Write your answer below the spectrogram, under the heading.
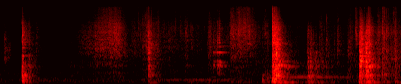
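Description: Whole napa cabbages in plastic bags being handled and set down on a kitchen counter: plastic crinkling and rustling, with several knocks and a short metallic ring from a stainless bowl, the loudest knocks about five and a half and seven seconds in.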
